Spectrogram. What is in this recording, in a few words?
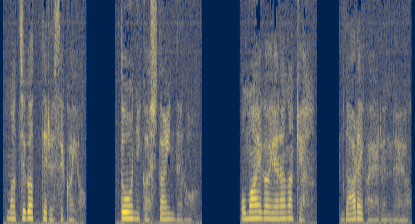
boy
